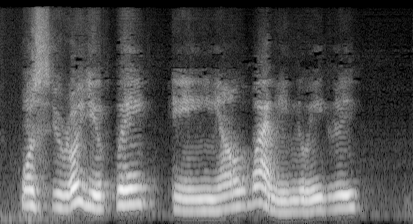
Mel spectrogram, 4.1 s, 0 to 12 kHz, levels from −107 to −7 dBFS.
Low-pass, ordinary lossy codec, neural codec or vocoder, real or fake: 10.8 kHz; AAC, 32 kbps; codec, 16 kHz in and 24 kHz out, 0.6 kbps, FocalCodec, streaming, 2048 codes; fake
